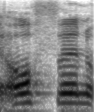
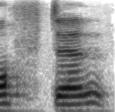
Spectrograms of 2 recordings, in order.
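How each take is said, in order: First: "often" with the T left out, like offen; silent T. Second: "often" with the T pronounced, off-ten; sounded T. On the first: Teacher offering both options, T silent in "often". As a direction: say "often" without a T. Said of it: "if you wanna say often or often". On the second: Teacher offering both options, T sounded in "often". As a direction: say "often" with a clear T. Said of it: "either's fine". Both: Shown as a demonstration.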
